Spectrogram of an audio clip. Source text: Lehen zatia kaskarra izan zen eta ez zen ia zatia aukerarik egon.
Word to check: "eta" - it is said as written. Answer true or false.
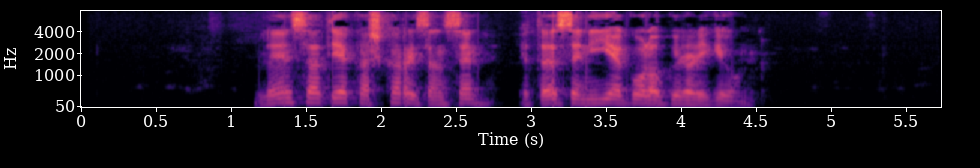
true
